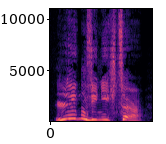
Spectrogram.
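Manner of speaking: high, forceful accusation; furious shout. A narrator's reading. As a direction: cry out in outrage. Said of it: "rief Mister Crouch".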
